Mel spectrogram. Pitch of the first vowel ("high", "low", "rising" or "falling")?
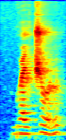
low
